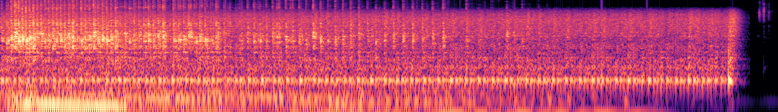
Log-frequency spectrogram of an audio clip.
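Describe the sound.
A prize wheel called the Wheel of Manga spins with a loud, rapid, continuous rattle of clicks that runs for several seconds and then stops abruptly near the end.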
